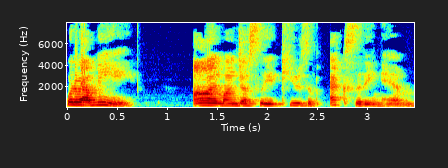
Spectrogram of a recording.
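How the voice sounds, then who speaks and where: In a put-on character voice, a female-sounding speaker uses a middle pitch with a hissing quality. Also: moderate pace. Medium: read story. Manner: hissing, haughty.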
